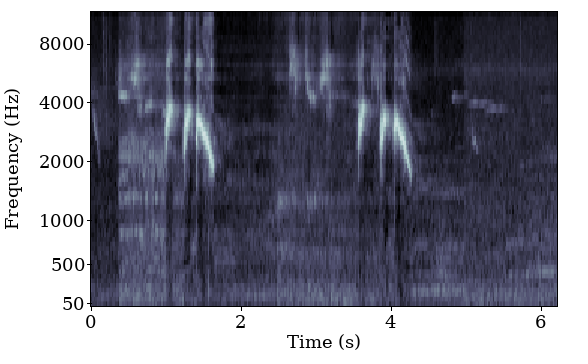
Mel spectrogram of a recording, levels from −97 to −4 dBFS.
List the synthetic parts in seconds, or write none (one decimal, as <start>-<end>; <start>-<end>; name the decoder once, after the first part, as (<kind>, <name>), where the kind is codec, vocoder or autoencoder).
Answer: 0.5-4.2 (codec, HILCodec)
